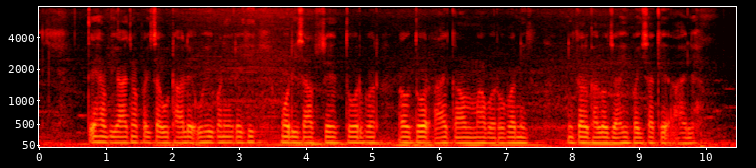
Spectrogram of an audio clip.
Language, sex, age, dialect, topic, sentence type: Chhattisgarhi, male, 18-24, Western/Budati/Khatahi, banking, statement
